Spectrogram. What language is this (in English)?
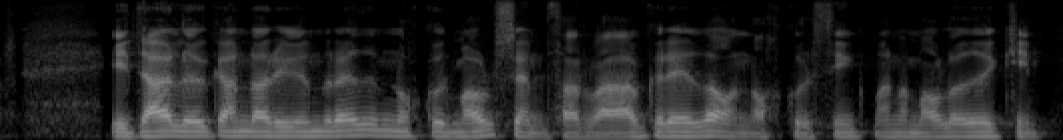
Icelandic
